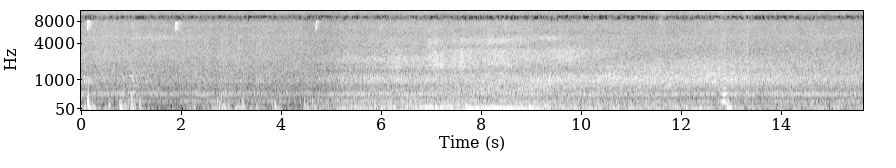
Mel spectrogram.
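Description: Steady, close buzzing of many honey bees on hive trays fills the whole clip, a dense drone with occasional louder passes and soft bumps.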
